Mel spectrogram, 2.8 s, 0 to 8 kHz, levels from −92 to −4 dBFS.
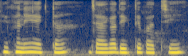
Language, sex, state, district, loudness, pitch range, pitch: Bengali, female, West Bengal, Cooch Behar, -14 LUFS, 210-230 Hz, 220 Hz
